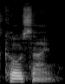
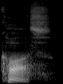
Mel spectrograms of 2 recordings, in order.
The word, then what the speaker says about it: cosine: not sin next is cosine we're going to call it cosine not cos we're going to call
